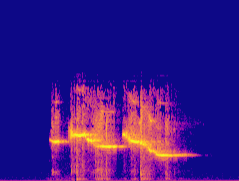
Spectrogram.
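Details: Eastern Meadowlark, a grassland bird of the Northeast, sings a clear, high whistled phrase of a few slurred notes, rising then sliding down, about a second and a half long, rendered "spring of the year".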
